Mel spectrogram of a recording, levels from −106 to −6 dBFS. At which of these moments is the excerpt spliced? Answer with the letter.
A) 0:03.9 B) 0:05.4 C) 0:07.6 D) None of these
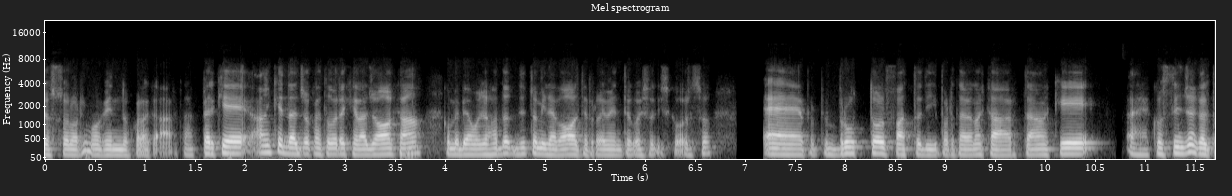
A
